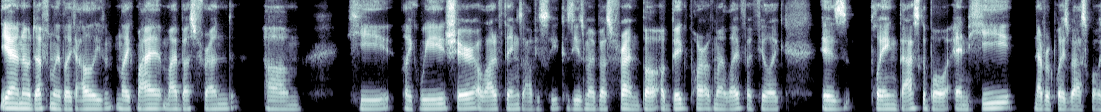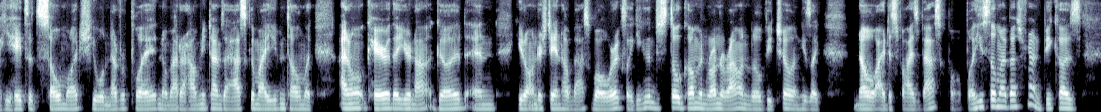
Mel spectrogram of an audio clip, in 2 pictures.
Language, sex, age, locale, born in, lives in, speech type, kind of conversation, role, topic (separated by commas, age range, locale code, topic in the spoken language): English, male, 20-24, en-US, United States, United States, conversation, unstructured, none, What’s a childhood memory that still makes you smile?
